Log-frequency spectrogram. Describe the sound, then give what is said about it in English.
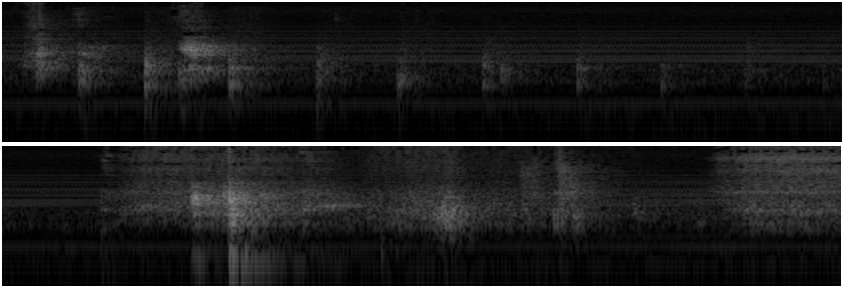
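Kitchen cupboard doors in a break room being opened make a series of soft wooden knocks and clunks, with one louder bump midway, over a steady low mains hum. “Oh, middle cupboard on the left, isn't it? Empty.”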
